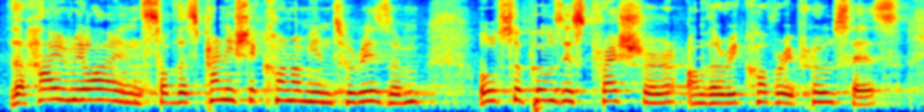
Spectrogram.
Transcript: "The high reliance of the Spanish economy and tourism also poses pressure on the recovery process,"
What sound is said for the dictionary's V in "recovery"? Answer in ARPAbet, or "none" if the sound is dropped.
V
